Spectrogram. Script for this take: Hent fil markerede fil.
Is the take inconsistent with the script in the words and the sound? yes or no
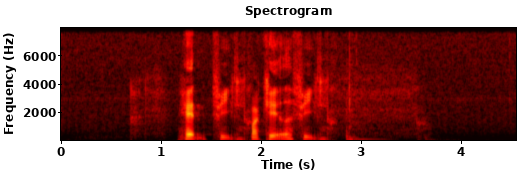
yes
